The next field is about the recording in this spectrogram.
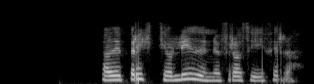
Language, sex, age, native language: Icelandic, female, 60-69, Icelandic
